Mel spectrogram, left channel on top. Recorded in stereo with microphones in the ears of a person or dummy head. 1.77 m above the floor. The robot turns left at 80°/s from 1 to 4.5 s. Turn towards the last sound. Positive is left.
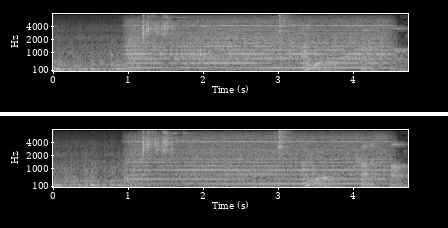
turn(degrees=-70)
